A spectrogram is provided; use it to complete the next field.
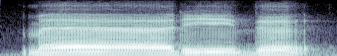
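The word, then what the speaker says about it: مارد: മാരിദ്, ദാലിൽ ഖൽഖല നൽകി ശബ്ദം ചലിപ്പിച്ച് വഖഫ് ചെയ്യുക.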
